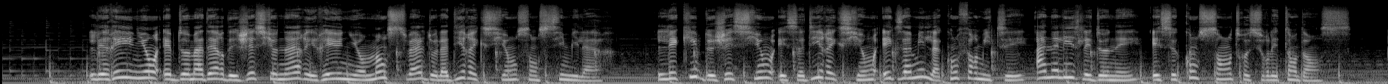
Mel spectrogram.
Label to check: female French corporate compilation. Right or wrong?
Right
